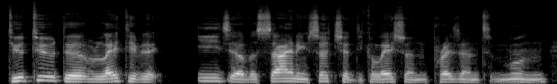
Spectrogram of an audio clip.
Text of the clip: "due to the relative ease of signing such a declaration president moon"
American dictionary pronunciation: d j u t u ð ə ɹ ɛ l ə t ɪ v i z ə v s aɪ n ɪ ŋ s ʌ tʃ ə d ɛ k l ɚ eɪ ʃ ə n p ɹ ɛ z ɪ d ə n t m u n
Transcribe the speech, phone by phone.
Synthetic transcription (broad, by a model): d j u t u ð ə ɹ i l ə t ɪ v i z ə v s aɪ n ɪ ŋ s ʌ tʃ ə d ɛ k ɚ eɪ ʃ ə n p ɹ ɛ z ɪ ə n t m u n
